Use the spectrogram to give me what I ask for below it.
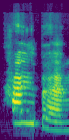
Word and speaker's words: Cockburn: to Jimmy H my why is it pronounced Coburn when it's spelled cockburn I don't know these people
